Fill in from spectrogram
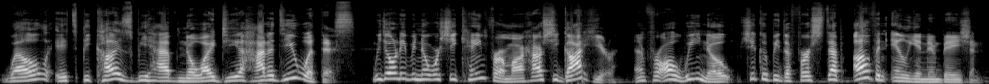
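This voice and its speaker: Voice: medium pitch, very animated, moderate pace, few pauses, fairly bright tone, no room sound, voice pushed up. A storyteller voicing an anxious, bossy young female unicorn with a fretful, insistent manner. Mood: paranoid.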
